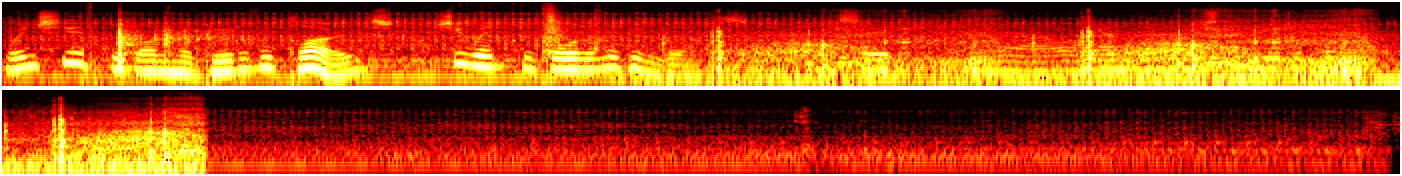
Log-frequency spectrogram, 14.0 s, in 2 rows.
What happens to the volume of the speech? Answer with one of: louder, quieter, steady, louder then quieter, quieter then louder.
quieter.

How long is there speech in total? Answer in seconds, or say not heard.
7 s.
